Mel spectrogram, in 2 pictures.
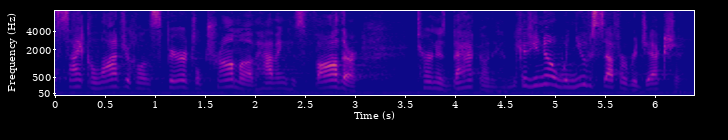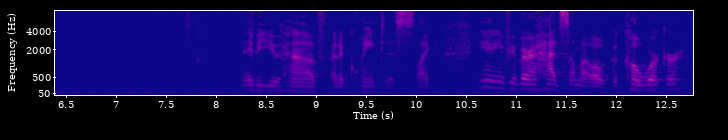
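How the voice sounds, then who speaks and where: Animated male pastor preaching in echoey hall. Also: fairly high pitch, moderate pace. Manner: animated, acts out quoted voices. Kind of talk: sermon.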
